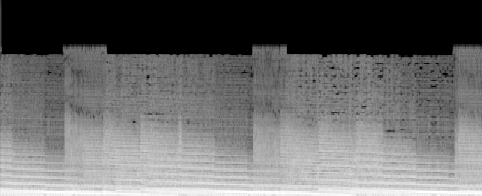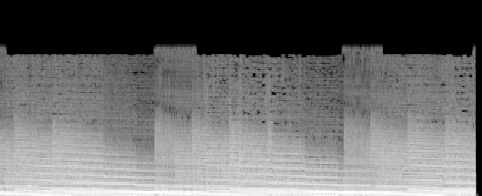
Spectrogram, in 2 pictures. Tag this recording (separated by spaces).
soundeffect drone noise experimental sci-fi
